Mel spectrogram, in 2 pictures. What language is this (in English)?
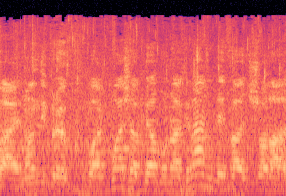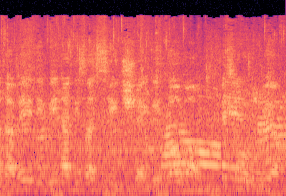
Italian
